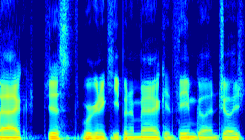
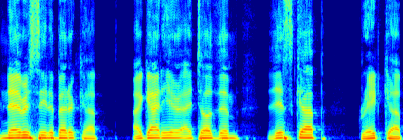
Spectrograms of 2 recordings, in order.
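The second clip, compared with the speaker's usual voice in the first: belted, loud, pitched-up, repetitive spiel; 7 semitones higher, 8 dB louder than usual. Riffing on the Gold Cup with another speaker: Trump impression. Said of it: "our impressions of Trump".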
